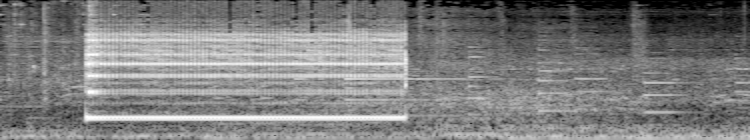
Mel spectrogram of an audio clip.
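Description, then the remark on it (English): A single steady electronic phone ringing tone as an outgoing call is placed, a bright buzzy pitch held for about two seconds before cutting off, over a low background rumble. No one speaks. “I'm just gonna keep calling her like she does to me.”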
